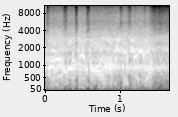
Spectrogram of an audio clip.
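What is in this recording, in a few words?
Russian speech, Ka-50 Wingman; Messages engaging bandit; DCS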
